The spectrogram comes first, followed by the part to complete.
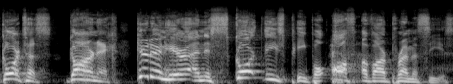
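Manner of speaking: abrupt, sudden, high, angry yell. In his own home, he calls Gortus and Garnick to escort the people out, suddenly shouting. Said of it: "He suddenly shouts out".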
